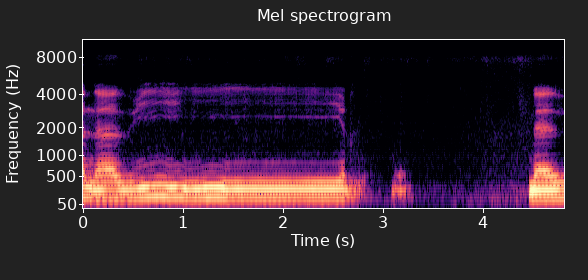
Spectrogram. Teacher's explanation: kadar panjang 6 harakat Mad Ar sukun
